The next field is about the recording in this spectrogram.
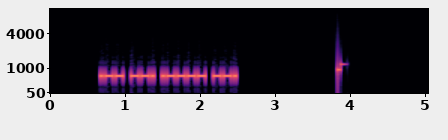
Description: Morse code, heard as a keyed tone, about 34 wpm, 700 Hz. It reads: WG1G
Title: USA Call Signs - 2x Character Spacing - 35wpm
